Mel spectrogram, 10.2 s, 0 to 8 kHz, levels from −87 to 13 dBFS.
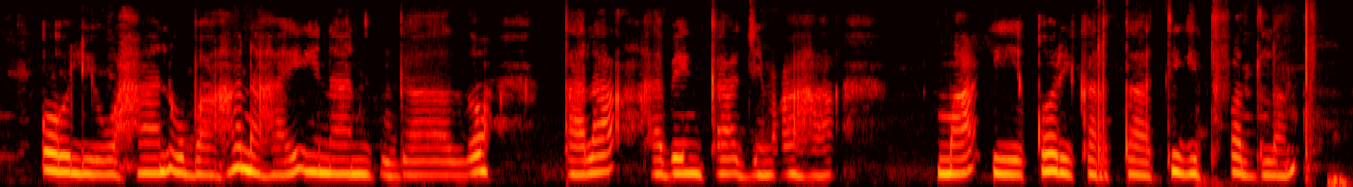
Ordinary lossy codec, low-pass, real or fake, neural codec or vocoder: none; none; real; none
